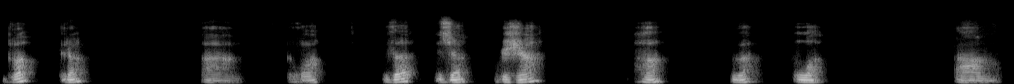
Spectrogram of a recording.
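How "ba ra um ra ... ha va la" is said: each syllable said crisply on its own, nga, ba, da; phoneme demo. Shown as a demonstration. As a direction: clear sound-by-sound demonstration. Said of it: "eerily familiarly to Hangul".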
